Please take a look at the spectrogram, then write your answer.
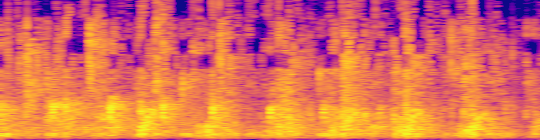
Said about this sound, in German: Und jetzt gerne Applaus.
